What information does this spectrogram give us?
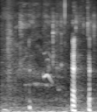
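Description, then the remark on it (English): A quiet sip of scotch from a glass, with two short wet mouth sounds near the end over a low steady background hum. No one speaks. “I just took a sip of my drink just then.”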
